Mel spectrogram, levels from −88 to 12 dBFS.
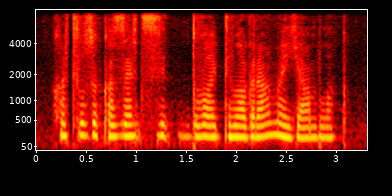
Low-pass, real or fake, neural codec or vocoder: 7.2 kHz; fake; codec, 16 kHz, 1.1 kbps, Voila-Tokenizer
